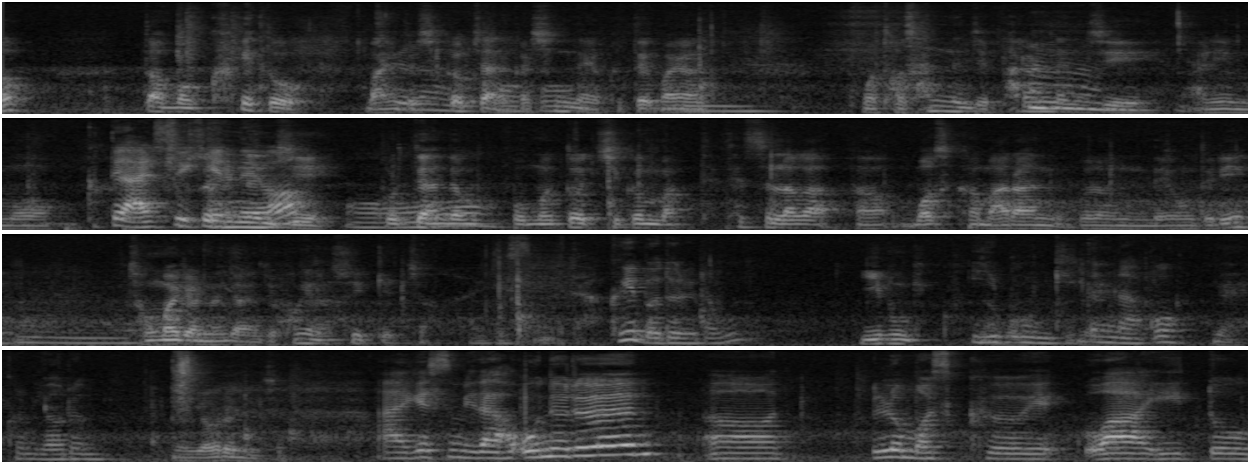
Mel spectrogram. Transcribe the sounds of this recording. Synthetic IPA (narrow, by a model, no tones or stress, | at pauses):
ʌ | t͈ohambʌnkʰɯɡe̞t͈o | maɲitoɕʰik͈jʌp̚t͡ɕ͈ianɯɭk͈aɕʰinːejokɯt͈e̞kwajʌŋ | mʌtʌsʰanːɯnd͡ʑipʰaɾanːɯnd͡ʑia̰ɲimenmwʌkɯ̥t͈eaɭs͈ʰuis͈ueenːɯnod͡ʑikut͈eɦandepomjʌnt͈ot͡ɕiɡɯmːak̚ʰtʰesʰɯɭːaɡaʌmʌsʰɯ̥kʰamaɾankɯɾʌnːe̞joŋdɯɾit͡ɕʌŋmaɭjʌnːɯnd͡ʑiaɲid͡ʑiɸwaɡinɦaɭs͈uik͈e̞t̚t͡ɕ͈oaɭɡe̞s͈ɯmɲḭd̥akɯɡe̞mjʌdʌɾiɾaɡo | ibuŋɡiibunɡik͈ɯnːaɡone̞kɯɾʌmjʌɾɯmnejʌɾɯmid͡ʑeaɭɡe̞s͈ɯmɲidaonɯɾɯnʌ | iɭːomʌsʰɯ̥kʰɯwait͈o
